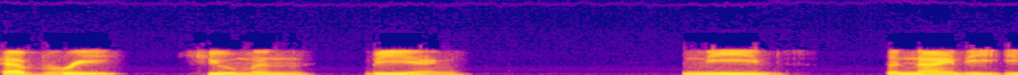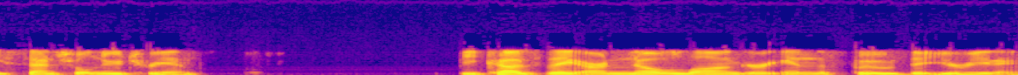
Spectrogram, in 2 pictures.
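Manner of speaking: slow, measured, deliberate emphasis on every word. Repeating a point for the audience, said slowly and deliberately. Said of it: "let me say this slowly".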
